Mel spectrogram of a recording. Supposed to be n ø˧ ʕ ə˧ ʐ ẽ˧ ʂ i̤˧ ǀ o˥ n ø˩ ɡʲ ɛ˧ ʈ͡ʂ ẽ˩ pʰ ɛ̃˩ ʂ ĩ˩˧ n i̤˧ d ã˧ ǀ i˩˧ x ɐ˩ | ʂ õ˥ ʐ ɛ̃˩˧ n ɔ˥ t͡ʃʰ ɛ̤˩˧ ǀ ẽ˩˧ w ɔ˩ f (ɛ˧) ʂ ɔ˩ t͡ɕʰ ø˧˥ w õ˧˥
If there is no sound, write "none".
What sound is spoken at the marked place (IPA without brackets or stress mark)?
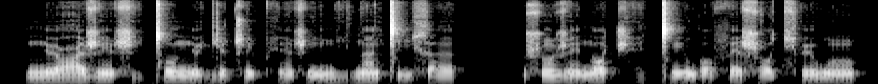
ɛ˧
